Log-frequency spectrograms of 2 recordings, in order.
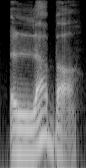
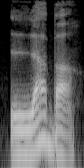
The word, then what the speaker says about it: là-bas: Là-bas. Là-bas. Remember, final S not pronounced.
